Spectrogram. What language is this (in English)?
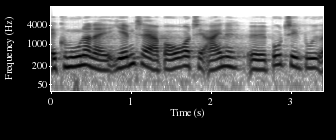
Danish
